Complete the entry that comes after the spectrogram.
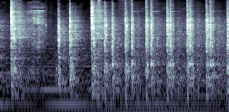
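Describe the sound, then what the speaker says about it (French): A hammer pierces Spanish slate roof tiles during restoration work on a royal chapel, giving a series of sharp, loud metallic taps in an irregular rhythm, close up with no talk. "Et le perçage, ça se fait avec le marteau."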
